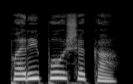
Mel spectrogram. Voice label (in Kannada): "ಪರಿಪೋಷಕ", Kannada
